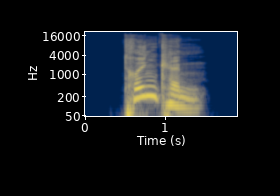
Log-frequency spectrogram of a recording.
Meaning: dative plural of Trunk
- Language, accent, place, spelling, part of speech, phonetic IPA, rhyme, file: German, Germany, Berlin, Trünken, noun, [ˈtʁʏŋkn̩], -ʏŋkn̩, De-Trünken.ogg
